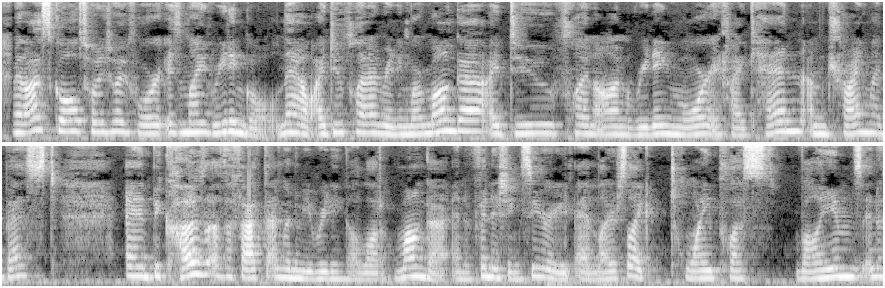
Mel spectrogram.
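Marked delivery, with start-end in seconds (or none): none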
